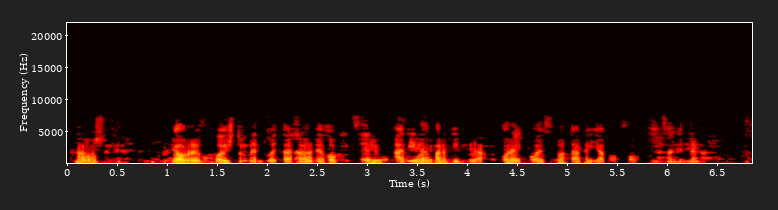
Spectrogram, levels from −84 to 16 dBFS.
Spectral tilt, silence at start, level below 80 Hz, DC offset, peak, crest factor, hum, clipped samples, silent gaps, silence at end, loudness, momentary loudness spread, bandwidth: -6.5 dB/octave; 0.1 s; -64 dBFS; under 0.1%; 0 dBFS; 24 dB; none; under 0.1%; none; 0.4 s; -24 LUFS; 19 LU; 7.6 kHz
